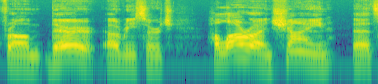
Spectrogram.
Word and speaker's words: Shein: And from what I can find out from their research, Halara and Shine, that's spelled SHEIN, are pausing some campaigns as they assess what the tariffs will mean for their businesses.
